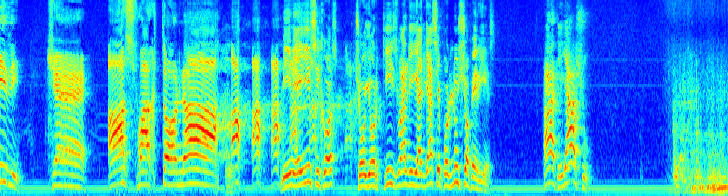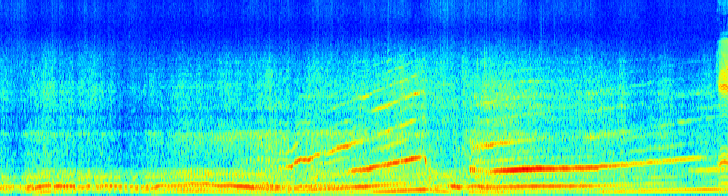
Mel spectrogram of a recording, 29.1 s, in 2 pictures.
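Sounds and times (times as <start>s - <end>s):
speech: 0.0s - 10.0s, 10.9s - 11.9s, 13.4s - 13.8s
laughter: 3.8s - 7.9s
car engine revving through gears: 13.4s - 29.1s.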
